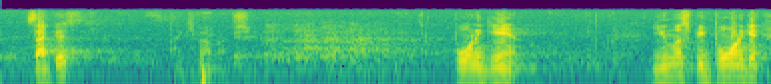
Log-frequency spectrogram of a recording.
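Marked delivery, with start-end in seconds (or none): 3.4-5.7 put-on American accent on every word. After being coached by Americans in the congregation, the speaker tries an American accent. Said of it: "wants to say it with an American accent".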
